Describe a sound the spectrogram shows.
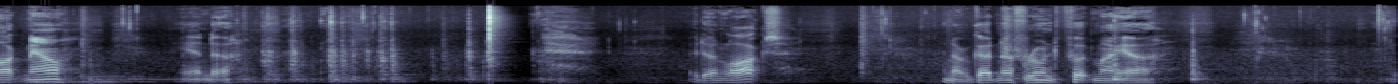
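A metal handle clicks and rattles as a hand turns it.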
